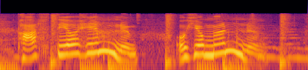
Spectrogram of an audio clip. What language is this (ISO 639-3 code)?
isl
